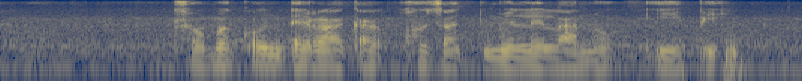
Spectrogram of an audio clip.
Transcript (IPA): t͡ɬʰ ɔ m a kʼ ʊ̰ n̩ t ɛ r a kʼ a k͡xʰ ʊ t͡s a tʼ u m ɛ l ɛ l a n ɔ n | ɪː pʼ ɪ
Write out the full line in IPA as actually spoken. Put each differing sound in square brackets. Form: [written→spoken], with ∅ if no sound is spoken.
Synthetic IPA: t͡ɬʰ ɔ m a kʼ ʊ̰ n̩ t ɛ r a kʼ a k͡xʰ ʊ t͡s a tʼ u m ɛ l ɛ l a n ɔ [n→∅] | ɪː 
